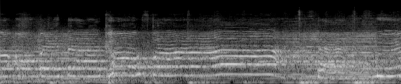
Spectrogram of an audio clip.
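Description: A young solo singer singing a song into a handheld microphone over backing music, amplified through the stage PA, holding one long note about halfway through.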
